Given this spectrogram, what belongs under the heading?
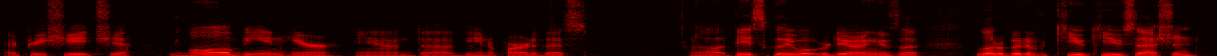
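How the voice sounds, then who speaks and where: A man's voice: mid-range voice, normal speed, a bit bright, clear, resonant tone. A man hosting a livestream, chatting casually in rambling, joking rants. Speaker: livestream host.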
